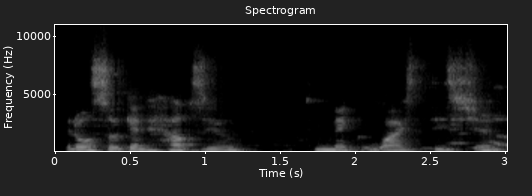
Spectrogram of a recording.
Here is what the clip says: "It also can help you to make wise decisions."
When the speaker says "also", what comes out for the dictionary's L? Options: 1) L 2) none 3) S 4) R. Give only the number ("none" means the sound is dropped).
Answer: 1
